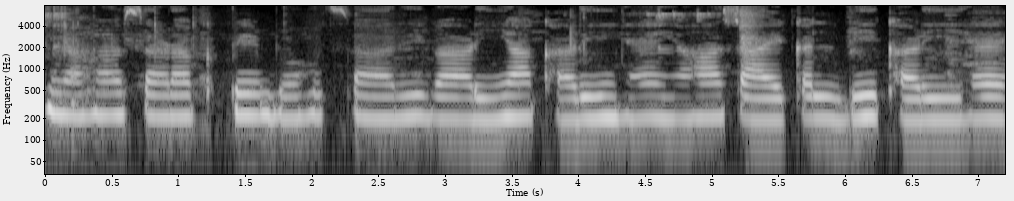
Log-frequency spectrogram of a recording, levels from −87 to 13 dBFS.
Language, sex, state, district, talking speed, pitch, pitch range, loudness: Hindi, female, Uttar Pradesh, Hamirpur, 110 wpm, 210 Hz, 200-220 Hz, -15 LUFS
